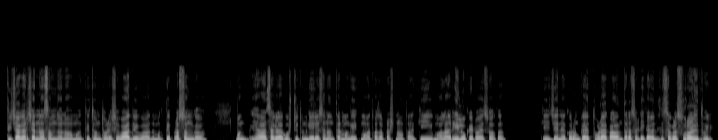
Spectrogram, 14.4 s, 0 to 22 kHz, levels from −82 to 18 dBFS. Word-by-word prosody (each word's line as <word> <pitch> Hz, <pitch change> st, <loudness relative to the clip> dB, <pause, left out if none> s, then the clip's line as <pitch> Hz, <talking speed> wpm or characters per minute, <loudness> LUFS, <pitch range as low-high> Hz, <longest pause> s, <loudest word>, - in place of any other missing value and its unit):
तिच्या 110 Hz, +3 st, +4 dB
घरच्यांना 100 Hz, -2 st, +2 dB
समजवणं 85 Hz, -2 st, -3 dB
मग 90 Hz, 0 st, -3 dB
तिथून 105 Hz, +2 st, -2 dB
थोडेसे 95 Hz, 0 st, -2 dB
वादविवाद. 95 Hz, -2 st, +3 dB
मग 95 Hz, 0 st, -4 dB
ते 105 Hz, -, +4 dB
प्रसंग. 105 Hz, -2 st, -1 dB, 0.8 s
मग 125 Hz, +2 st, -1 dB
ह्या 105 Hz, +4 st, +3 dB
सगळ्या 115 Hz, +1 st, +4 dB
गोष्टीतून 110 Hz, 0 st, -4 dB
गेल्याच्यानंतर 105 Hz, -1 st, -1 dB
मग 105 Hz, +1 st, -2 dB
एक 100 Hz, -2 st, -2 dB
महत्त्वाचा 100 Hz, 0 st, -3 dB
प्रश्न 95 Hz, 0 st, -8 dB
होता, 90 Hz, -8 st, -7 dB
की 115 Hz, -1 st, -1 dB
मला 105 Hz, +1 st, -1 dB
रिलोकेट 110 Hz, -4 st, +1 dB
व्हायचं 90 Hz, -2 st, -2 dB
होतं, -, -, -4 dB, 0.8 s
की 100 Hz, -1 st, -3 dB
जेणेकरून 105 Hz, +2 st, 0 dB
काय 110 Hz, +2 st, +3 dB
थोड्या 105 Hz, +2 st, +4 dB
काळांतरासाठी 105 Hz, 0 st, +1 dB
काय 105 Hz, +1 st, +3 dB
होईल, 120 Hz, +2 st, -1 dB
की 125 Hz, -, -6 dB
सगळं 110 Hz, +1 st, +2 dB
सुरळीत 120 Hz, -1 st, +4 dB
होईल. 90 Hz, -1 st, -4 dB
105 Hz, 150 wpm, -23 LUFS, 95-110 Hz, 0.8 s, तिच्या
